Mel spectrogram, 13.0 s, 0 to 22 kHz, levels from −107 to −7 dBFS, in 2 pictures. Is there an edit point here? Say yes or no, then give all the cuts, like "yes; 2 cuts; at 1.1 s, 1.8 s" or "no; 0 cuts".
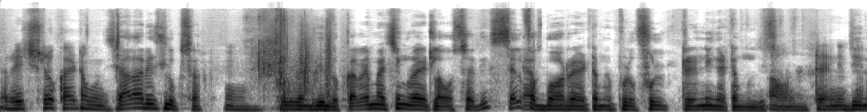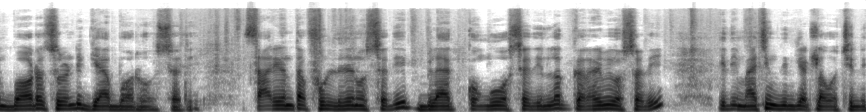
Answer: yes; 1 cut; at 4.0 s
